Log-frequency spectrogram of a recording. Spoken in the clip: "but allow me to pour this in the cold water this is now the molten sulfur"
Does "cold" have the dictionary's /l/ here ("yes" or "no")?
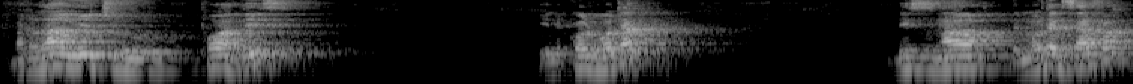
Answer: yes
